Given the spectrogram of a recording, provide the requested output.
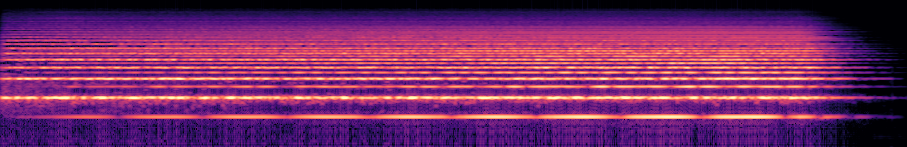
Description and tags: Spook Orchestra [Instrument]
